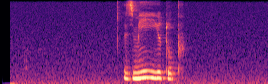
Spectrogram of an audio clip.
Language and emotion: Russian, neutral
